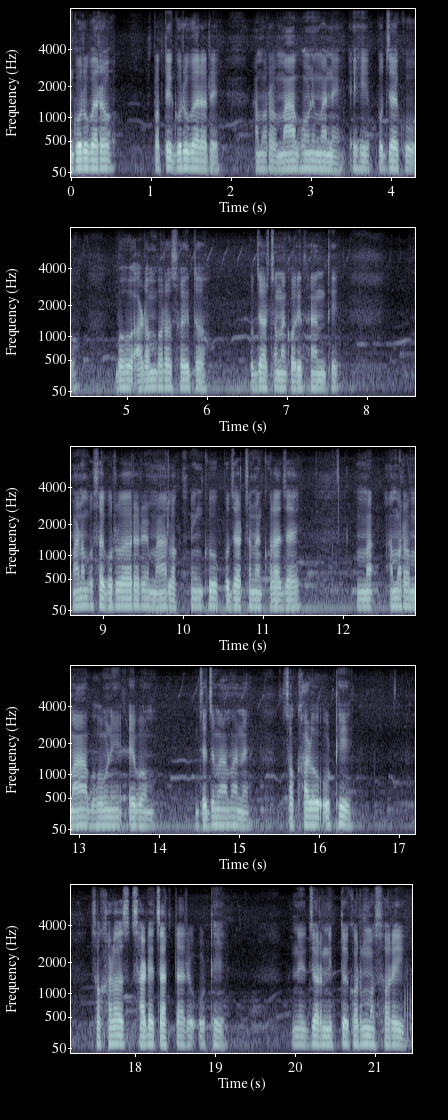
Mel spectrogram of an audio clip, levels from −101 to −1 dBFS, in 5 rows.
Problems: constant background noise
